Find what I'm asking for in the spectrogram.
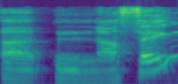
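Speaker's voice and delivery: put-on stunned, disbelieving, shocked tone. Retelling a film scene where the basket is empty: imitating a shocked reply. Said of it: "it's like that shocked".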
